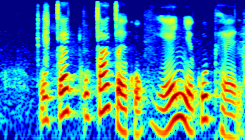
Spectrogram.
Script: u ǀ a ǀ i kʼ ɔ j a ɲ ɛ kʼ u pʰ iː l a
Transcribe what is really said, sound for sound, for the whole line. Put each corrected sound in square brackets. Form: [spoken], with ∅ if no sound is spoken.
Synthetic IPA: u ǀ a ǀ [ɛ] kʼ ɔ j [ɛ] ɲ ɛ kʼ u pʰ [ɛː] l a

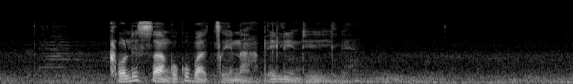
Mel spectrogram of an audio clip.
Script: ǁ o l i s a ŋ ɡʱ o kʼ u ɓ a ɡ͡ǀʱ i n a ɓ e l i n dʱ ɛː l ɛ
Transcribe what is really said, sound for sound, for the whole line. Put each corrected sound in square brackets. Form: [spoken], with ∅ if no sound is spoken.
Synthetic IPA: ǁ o l i s a ŋ ɡʱ o kʼ u ɓ a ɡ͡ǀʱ i n a ɓ e l i n dʱ [iː] l ɛ

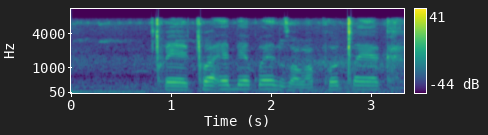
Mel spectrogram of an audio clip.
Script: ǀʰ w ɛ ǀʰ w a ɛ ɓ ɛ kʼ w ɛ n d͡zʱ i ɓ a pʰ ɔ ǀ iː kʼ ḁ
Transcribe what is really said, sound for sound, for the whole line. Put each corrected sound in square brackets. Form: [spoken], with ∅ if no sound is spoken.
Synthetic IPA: ǀʰ w ɛ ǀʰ w a ɛ ɓ ɛ kʼ w ɛ n d͡zʱ [a] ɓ a pʰ ɔ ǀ [ɛː] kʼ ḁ

